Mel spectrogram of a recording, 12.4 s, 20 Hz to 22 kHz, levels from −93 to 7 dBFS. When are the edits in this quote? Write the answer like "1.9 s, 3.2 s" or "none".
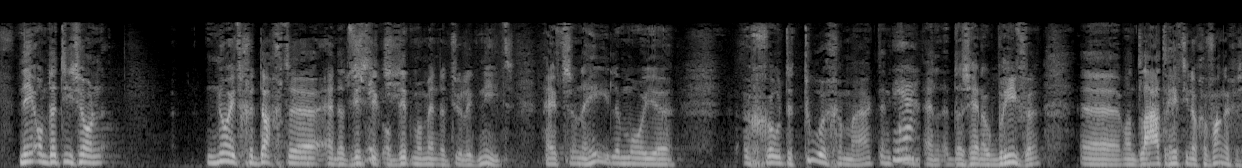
9.2 s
